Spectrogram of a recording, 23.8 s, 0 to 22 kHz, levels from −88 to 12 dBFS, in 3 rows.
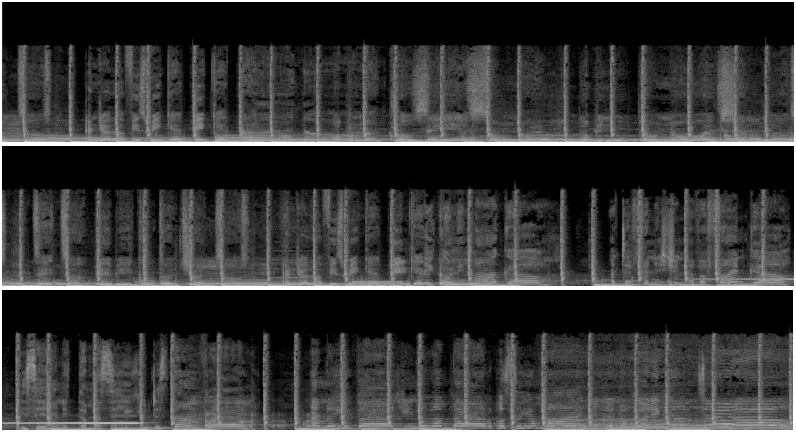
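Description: Loudspeaker feedback squeal, 14.83 to 17.30 s: the microphone hears its own loudspeaker, loop gain exceeds one at 1.2 kHz, and that tone swells over about two seconds above the sound.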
